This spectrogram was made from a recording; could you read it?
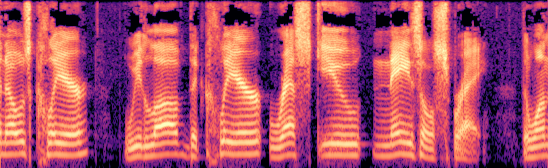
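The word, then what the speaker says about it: Xlear: Clear is spelled with an X, X-L-E-A-R, rescue nasal spray.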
